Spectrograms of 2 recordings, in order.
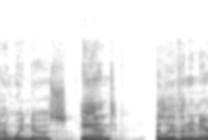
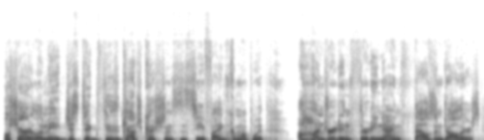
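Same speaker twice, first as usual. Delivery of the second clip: sarcastic; 6 semitones higher than usual. Retold or imitated. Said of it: "is like".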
